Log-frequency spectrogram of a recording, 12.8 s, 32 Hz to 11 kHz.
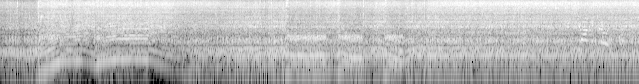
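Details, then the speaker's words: Chinese copy Stihl MS660 chainsaw that stalled on throttle, after carburettor adjustment (both screws out two turns, front screw opened further): revs climb and drop cleanly, pulls steadily through wood without bogging; carb set right. "Таким образом, инструмент работает в обычном режиме. Мы завершили настройку."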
